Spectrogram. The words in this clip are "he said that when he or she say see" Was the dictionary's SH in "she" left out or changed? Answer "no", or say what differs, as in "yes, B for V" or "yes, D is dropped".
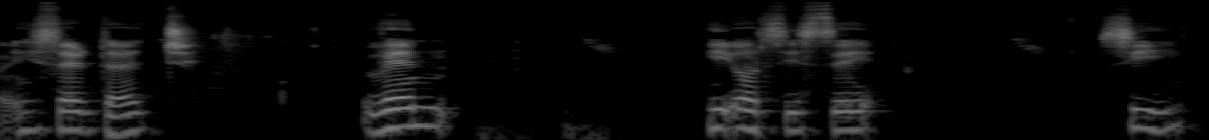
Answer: yes, S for SH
